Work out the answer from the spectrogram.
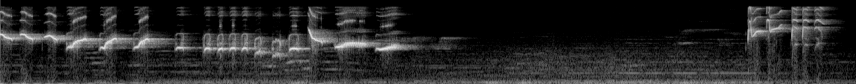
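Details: Orange-headed thrush song played as a lure to stimulate a bird that has stopped singing. Fast, varied burst of high whistled and chirping notes for about four seconds, then near silence, then another sharp burst of song.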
